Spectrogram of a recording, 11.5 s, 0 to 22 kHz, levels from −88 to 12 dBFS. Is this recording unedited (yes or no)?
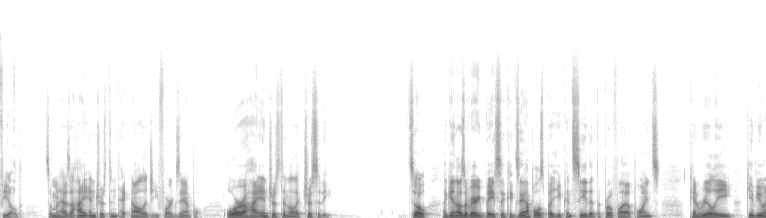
yes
